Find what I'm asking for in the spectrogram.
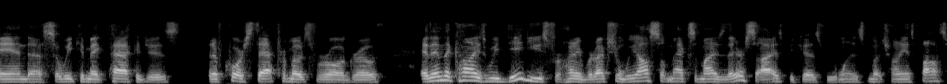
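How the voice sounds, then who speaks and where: Over a quiet background, a man talks at a very fast pace with a Southern US accent. His tone is dark and mellow. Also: medium pitch for a man, ordinary pitch variation. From US South. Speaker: bee scientist. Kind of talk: casual interview. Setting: phone call.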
